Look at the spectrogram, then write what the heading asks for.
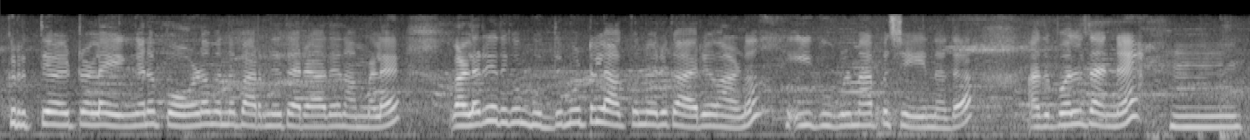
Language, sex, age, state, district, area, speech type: Malayalam, female, 18-30, Kerala, Kollam, rural, spontaneous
